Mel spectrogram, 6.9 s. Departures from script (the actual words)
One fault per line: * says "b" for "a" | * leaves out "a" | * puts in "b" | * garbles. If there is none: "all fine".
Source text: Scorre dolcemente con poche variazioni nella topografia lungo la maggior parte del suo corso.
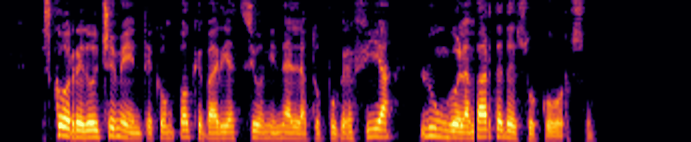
* leaves out "maggior"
